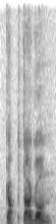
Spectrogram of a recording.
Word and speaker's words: Captagon: So here it says Captagon, it's like octagon, Captagon, it's the same.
